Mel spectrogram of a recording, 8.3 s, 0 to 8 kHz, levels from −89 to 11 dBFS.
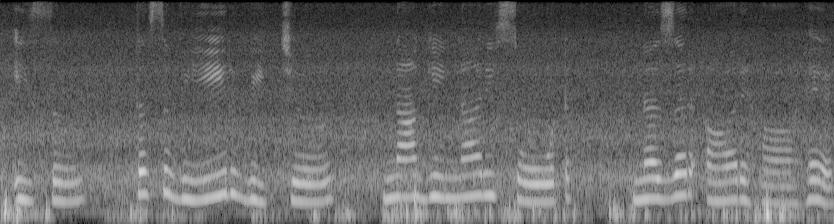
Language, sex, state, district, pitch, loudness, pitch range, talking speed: Punjabi, female, Punjab, Kapurthala, 225 Hz, -18 LUFS, 210-255 Hz, 65 wpm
